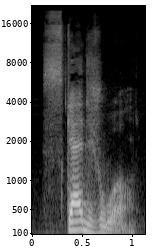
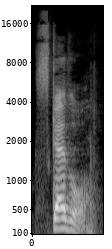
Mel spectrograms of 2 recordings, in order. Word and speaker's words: schedule: For example, he said the word schedule, but pronounced it schedule. I mean, I can say that in a perfect American accent, schedule. Okay, you have the accent perfect, but if you don't pronounce the word right, it can't be understood.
